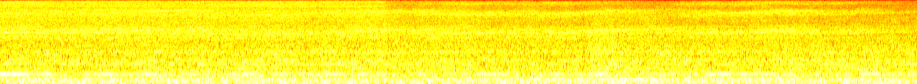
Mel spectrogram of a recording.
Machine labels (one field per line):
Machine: fan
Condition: abnormal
